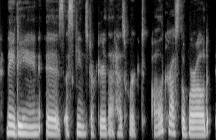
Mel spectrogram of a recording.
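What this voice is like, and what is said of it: Slightly raspy voice. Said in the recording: “Sorry for my slightly raspy voice. Promise it is not like that in the episode.”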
